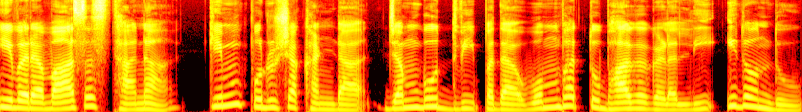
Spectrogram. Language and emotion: Kannada, neutral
